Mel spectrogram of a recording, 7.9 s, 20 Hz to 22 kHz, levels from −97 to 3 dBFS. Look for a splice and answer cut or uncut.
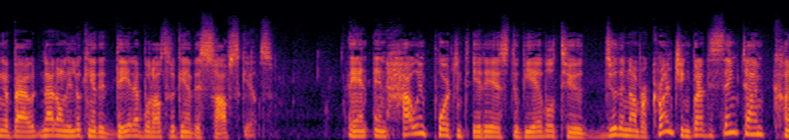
uncut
